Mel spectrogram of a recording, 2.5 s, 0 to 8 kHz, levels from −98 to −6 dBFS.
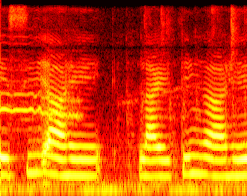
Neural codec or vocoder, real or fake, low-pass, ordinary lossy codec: none; real; 7.2 kHz; none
